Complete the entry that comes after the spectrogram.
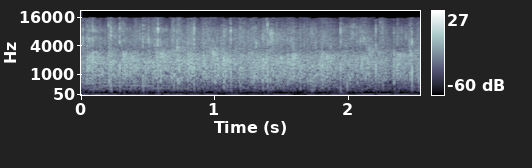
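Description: A steady burst of audience applause for one of two teams in a quiz challenge, dense overlapping claps forming a bright, sustained wash of sound at even loudness throughout, with no voices standing out.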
